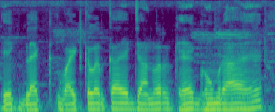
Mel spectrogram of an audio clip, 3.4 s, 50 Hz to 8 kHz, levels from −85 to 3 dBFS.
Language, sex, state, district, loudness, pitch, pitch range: Hindi, male, Uttar Pradesh, Lalitpur, -16 LUFS, 110 Hz, 105-110 Hz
